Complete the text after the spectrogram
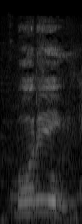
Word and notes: boring: Ansus

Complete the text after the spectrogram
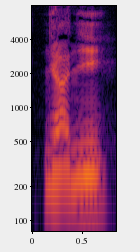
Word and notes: zaziñ: apatani

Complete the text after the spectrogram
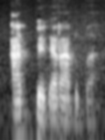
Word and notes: anpeke aranma: Aneityum

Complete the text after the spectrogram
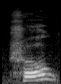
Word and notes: ʃol: Xyzyl

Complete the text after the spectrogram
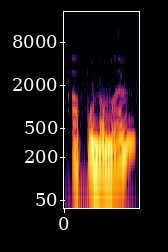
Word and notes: apu noman: Roon

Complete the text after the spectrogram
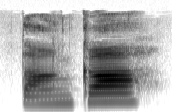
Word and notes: tañka: apatani

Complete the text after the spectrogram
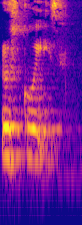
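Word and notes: ruskwiiz: Teotitlán del Valle Zapotec

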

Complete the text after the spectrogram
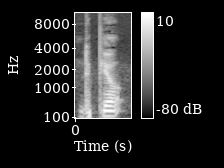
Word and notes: dwpyo: apatani

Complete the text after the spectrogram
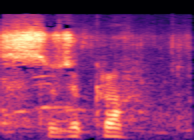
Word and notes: sudgukran: su.dgu.kran; Koro

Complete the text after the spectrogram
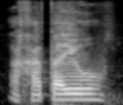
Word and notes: axáa tayú: apatani

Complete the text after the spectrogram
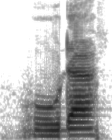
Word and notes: huuda: apatani

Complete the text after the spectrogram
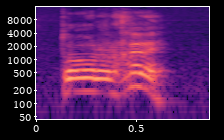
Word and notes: torɣɯ: Xyzyl

